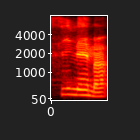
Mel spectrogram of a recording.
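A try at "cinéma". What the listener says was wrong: No, you're going cinema. You're all down here again,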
